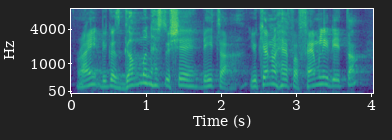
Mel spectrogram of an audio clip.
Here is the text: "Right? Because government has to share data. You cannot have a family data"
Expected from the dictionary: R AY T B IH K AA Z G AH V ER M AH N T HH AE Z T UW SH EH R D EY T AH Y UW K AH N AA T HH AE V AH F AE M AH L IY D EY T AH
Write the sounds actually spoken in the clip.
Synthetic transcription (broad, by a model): R AY T B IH K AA S G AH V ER M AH N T HH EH S T UW SH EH D EY T AH Y UW K AH N AA T HH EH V AH F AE M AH L IY D EY T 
